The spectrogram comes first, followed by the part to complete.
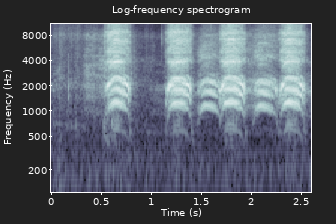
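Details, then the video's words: Crow fighting with other wild birds for food, giving five harsh, nasal caws in quick succession, each about a quarter second long, the last four closely spaced, over quiet background. "কাকের ডাক crow sound"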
